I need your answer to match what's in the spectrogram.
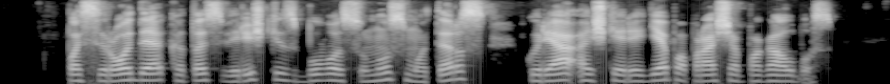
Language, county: Lithuanian, Vilnius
